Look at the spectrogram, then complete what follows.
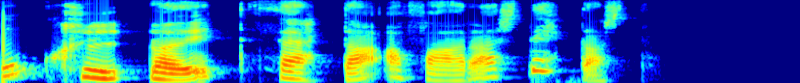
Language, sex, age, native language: Icelandic, female, 30-39, Serbo-Croatian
